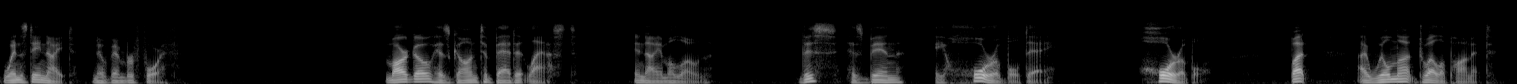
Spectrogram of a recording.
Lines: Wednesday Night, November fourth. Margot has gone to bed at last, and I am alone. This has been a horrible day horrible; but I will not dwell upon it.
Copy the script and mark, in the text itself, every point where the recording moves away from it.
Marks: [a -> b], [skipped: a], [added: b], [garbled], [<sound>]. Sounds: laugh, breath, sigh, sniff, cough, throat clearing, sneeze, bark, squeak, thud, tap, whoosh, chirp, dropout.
Wednesday Night, November fourth. Margot has gone to bed at last, and I am alone. This has been a horrible day horrible; but I will not dwell upon it.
